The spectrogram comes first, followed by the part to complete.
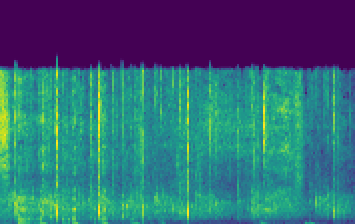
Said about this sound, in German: Wir können dem Gott doch einen Applaus geben am Anfang.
